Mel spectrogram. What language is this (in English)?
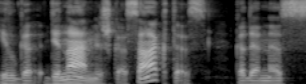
Lithuanian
